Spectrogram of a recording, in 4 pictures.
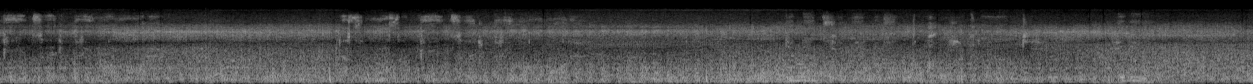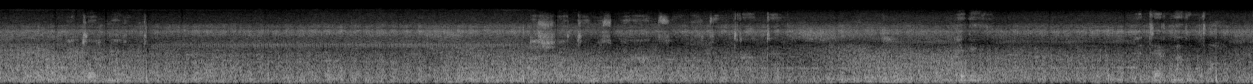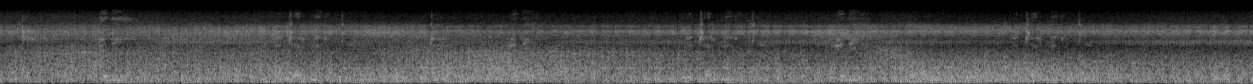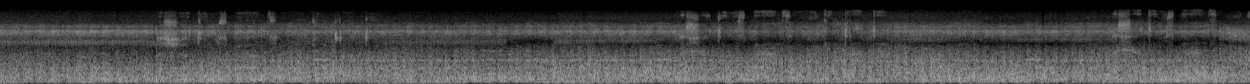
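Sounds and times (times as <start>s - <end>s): constant high hiss: 0.0s - 50.0s
steady rushing noise: 0.0s - 50.0s.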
